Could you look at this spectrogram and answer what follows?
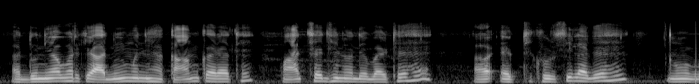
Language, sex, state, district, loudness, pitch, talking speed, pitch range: Chhattisgarhi, male, Chhattisgarh, Raigarh, -23 LUFS, 135 Hz, 180 wpm, 125-150 Hz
